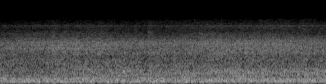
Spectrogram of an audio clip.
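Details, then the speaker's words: Sanyo PDH 250 B jet pump after motor rewinding with original factory winding counts, 7 µF capacitor: even steady whirring hiss, no knocking, rubbing or grinding; almost inaudible, running normally. Earlier burnout blamed on broken fan rubbing. "suaranya nyaris tak terdengar"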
